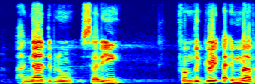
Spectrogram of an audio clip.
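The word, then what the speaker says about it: Hannad ibn al-Sari: Hannad ibn Saray, very important, or Sari, is correct pronunciation. Hannad ibn Sari, from the great A'imma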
